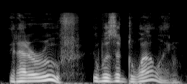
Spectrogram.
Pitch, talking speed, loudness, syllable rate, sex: 140 Hz, 225 wpm, -16 LUFS, 5.6 syllables/s, male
